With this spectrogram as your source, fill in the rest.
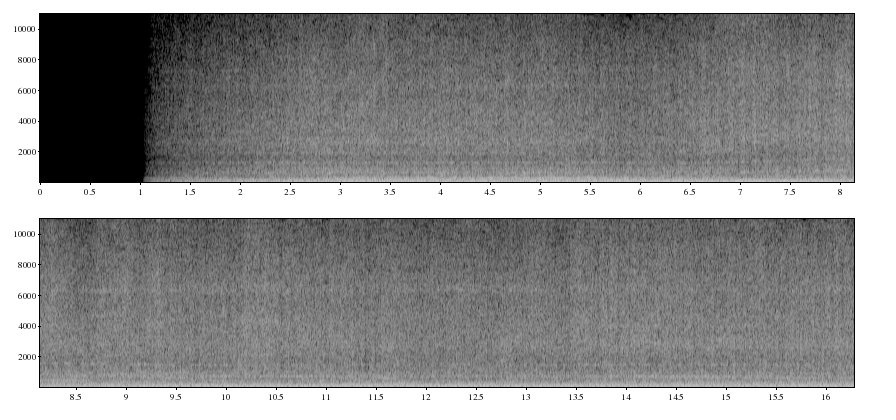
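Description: A locomotive rumbles along the rails, heard from inside its cab.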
